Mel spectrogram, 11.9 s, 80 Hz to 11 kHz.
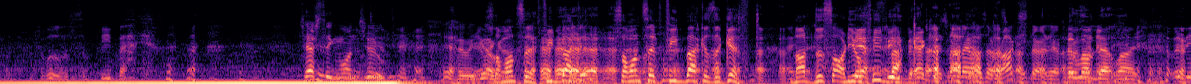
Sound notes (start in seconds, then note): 1.3 laughs; 5.7 laughs; 8.9 laughs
